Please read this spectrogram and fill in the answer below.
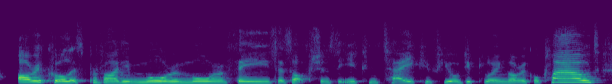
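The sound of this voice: A woman with a Staffordshire accent speaks at a moderate pace and medium pitch, with fairly even intonation and a slightly mellow tone.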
